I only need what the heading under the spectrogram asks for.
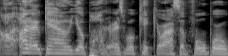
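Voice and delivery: campy, cheesy, high-pitched shout. Retelling a wrestling backstage segment, Davey Boy shouting impression. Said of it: "Davey Boy starts shouting".

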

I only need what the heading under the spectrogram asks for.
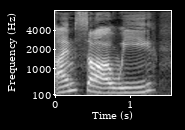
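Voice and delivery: mock, put-on baby-talk voice. Quoting a guy from an online video talking to his girlfriend, imitating baby talk. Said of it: "do baby talk to each other".

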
